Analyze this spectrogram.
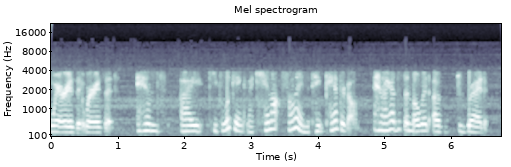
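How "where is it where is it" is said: ordinary talk, nothing marked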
